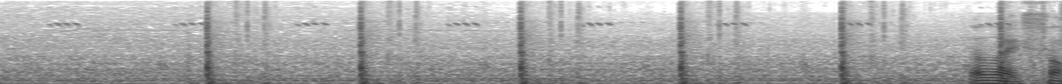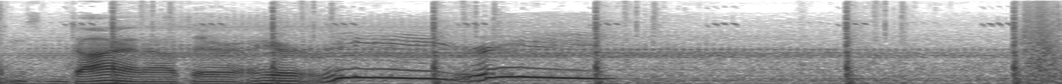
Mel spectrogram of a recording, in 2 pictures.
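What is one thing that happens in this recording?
An axe chops into a tree trunk with regular, sharp thuds.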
